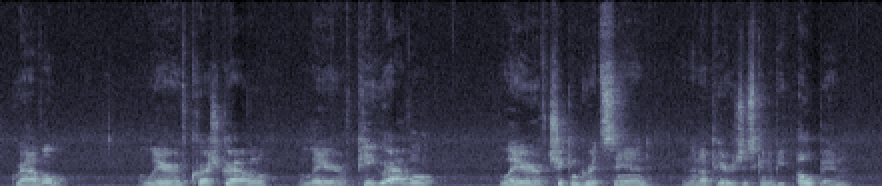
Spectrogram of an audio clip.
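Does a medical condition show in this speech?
No.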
